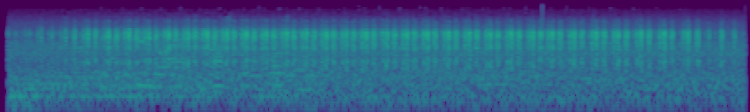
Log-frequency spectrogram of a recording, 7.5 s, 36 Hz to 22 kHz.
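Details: A pair of Long-winged Coneheads at Rockford Fields LNR, Hull, on 1 November 2022, produce a steady, rapid ticking buzz, heard through a bat detector tuned to 25 kHz.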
